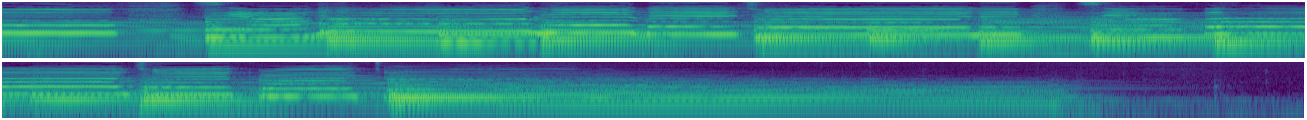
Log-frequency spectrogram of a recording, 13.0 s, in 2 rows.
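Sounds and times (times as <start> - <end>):
sopranos singing: 0.0 - 10.2.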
